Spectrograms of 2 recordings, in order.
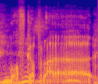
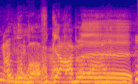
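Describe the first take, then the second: First: Said in the usual way. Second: High, slow, grand self-introduction; dramatic announcer voice. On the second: Pretend. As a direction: announce it like a movie villain. Proclaims himself the Muff Gobbler.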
